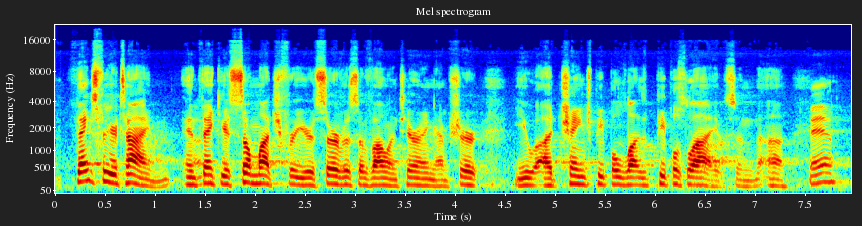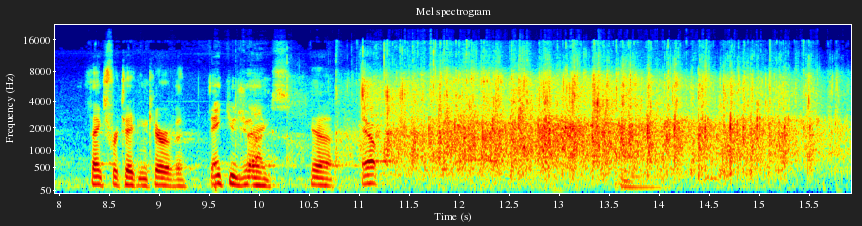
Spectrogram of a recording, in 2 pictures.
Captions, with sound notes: - Thanks for your time and thank you so much for your service of volunteering. I'm sure you change people's lives and... Thanks for taking care of it. - Thank you, John. - Thanks, yeah. (audience applause)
